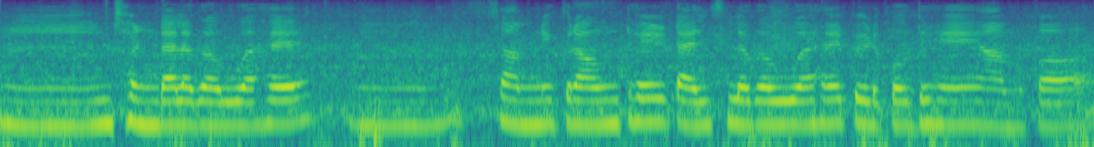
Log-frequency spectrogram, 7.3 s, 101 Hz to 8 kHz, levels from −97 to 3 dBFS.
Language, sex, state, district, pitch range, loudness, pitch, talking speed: Hindi, female, Maharashtra, Gondia, 195-205 Hz, -17 LUFS, 200 Hz, 155 wpm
